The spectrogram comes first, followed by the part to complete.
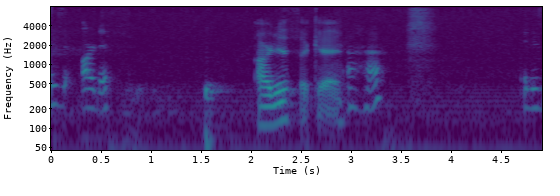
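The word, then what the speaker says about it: Ardeth: they never say his name his name is arith arith okay uhhuh it is not just a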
